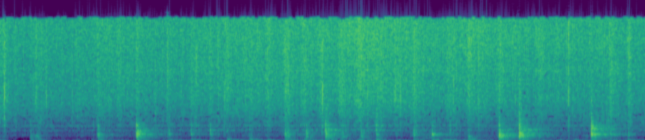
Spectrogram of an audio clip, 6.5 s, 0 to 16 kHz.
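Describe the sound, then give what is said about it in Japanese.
Onions sizzle steadily in a pan, about ten minutes in and not yet golden brown, before the heat is lowered. A utensil scrapes and stirs them, producing irregular clattering knocks over the continuous frying hiss, with no talking. “ちょうど10分まだまだ玉ねぎはきつね色には程遠いですけど一旦火を弱め終わっておきましょう”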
